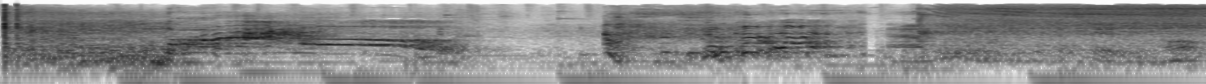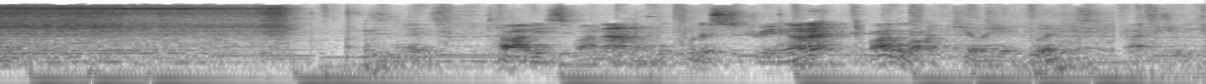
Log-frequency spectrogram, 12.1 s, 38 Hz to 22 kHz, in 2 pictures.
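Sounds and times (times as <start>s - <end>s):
helium hissing into balloon: 4.5s - 7.7s.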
